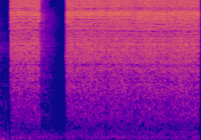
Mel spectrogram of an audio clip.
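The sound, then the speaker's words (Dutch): Perfume sprayed from a spray bottle: a short hissing burst, a brief gap, then a second, much longer steady hiss that runs to the end. Airy and bright, with no voices. “dan moet je echt ophouden met die parfum. Dat stinkt echt. Ja, je, je moet niet blijven spuiten.”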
